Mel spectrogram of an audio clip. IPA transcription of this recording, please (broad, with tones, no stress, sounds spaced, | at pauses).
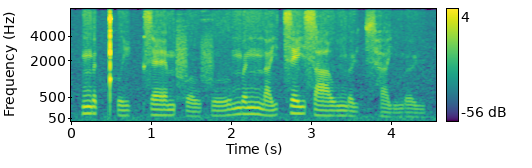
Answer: ŋ ɵ˥ t̚ kʷʰ iː˨ k̚ t͡s ɛː˧ m f o˨˩ w f uː˨˥ m ɵ˥ n n̪ ɐ˨˥ j t͡s e˥ j s aː˨ w ŋ ɵ˨˩ ɥ t͡sʰ ɐ˨˩ j ŋ ɵ˨˩ ɥ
